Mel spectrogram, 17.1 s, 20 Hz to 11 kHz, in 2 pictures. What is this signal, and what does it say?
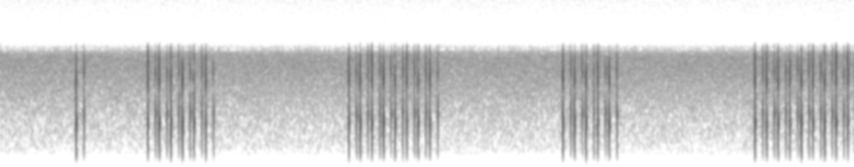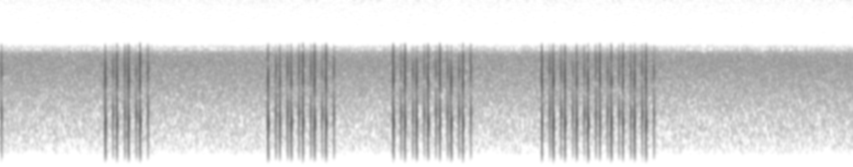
Pulse dialling, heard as clicks on a phone line, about 9 pulses a second, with hum. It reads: 1 6 8 5 9 4 6 7 0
